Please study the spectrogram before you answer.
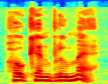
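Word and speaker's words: Hochenblume: challenge of German pronunciation hoken Bloom would be pronounced as hoken Blum a tongue twister for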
